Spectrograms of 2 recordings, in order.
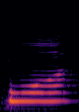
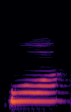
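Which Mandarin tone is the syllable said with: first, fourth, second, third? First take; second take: first; first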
